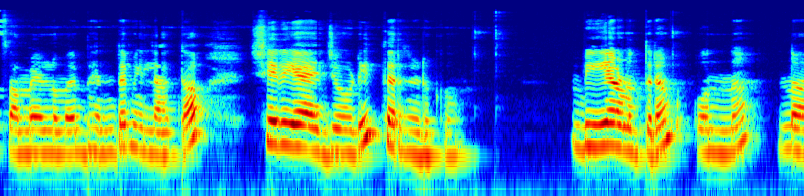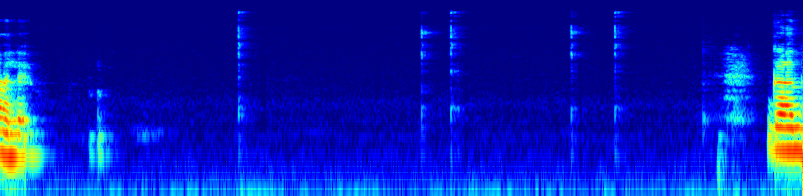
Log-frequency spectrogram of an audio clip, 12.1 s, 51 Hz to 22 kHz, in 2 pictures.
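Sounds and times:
person breathing: 1.6s - 1.9s, 11.3s - 11.8s
computer mouse clicks: 3.5s - 4.0s, 5.0s - 5.2s, 7.8s - 8.0s, 9.2s - 9.6s, 10.3s - 10.8s
person speaking: 4.3s - 6.4s.

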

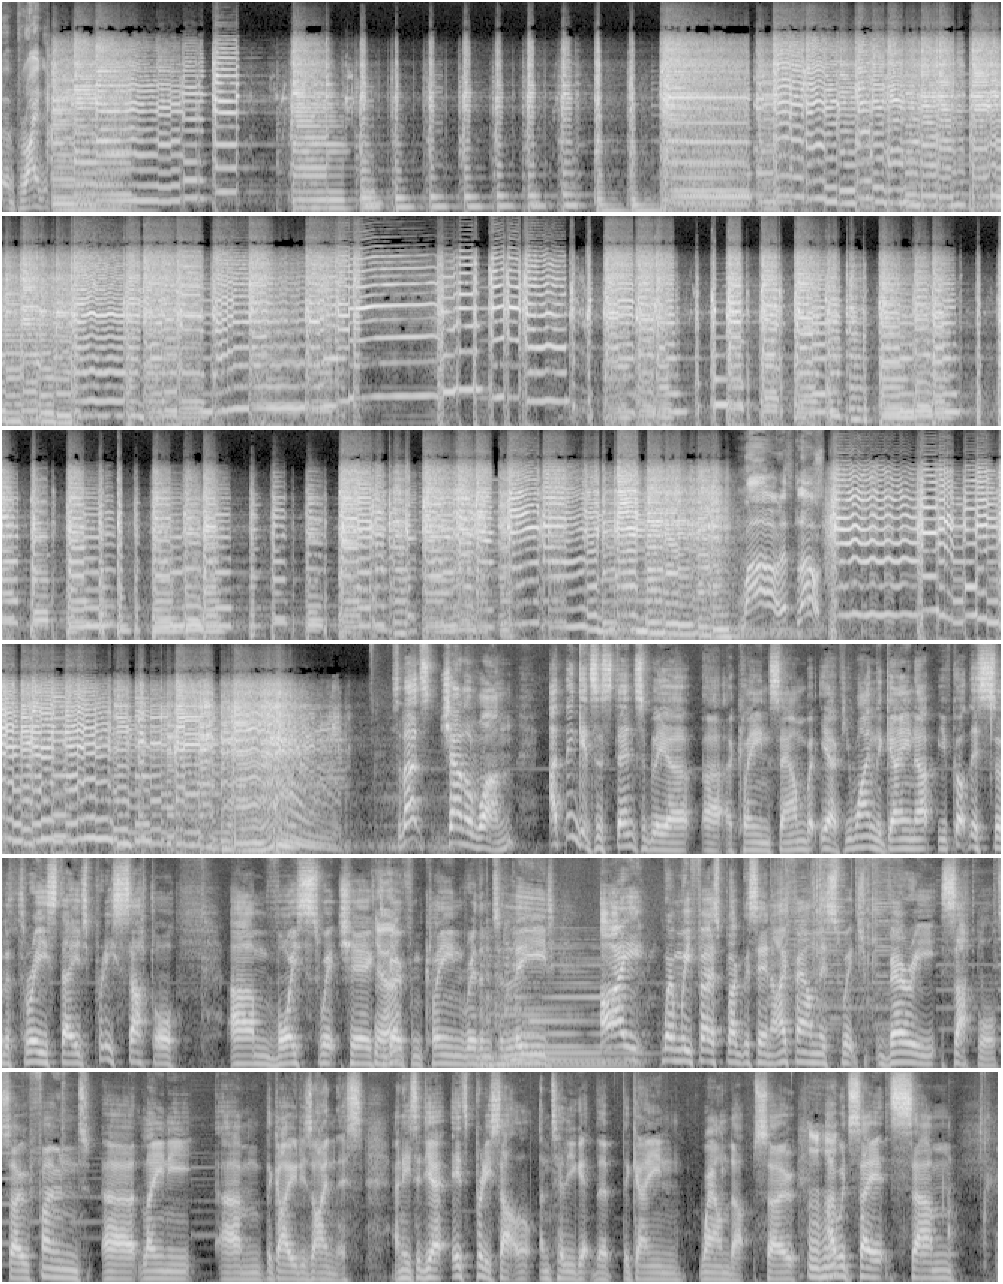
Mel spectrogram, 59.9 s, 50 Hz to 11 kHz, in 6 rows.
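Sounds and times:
overdriven electric guitar: 0.4s - 34.4s, 44.7s - 46.6s.

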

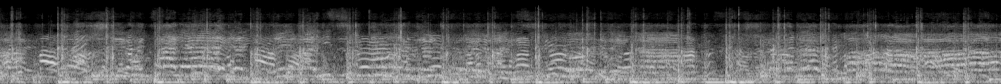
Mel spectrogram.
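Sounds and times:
frame drum beating: 0.0s - 10.0s
handclaps: 0.0s - 10.0s
women singing together: 0.0s - 10.0s.

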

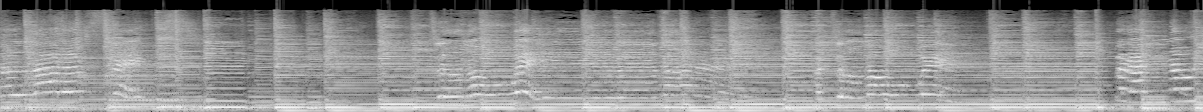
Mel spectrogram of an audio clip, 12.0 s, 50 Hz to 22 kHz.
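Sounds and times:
woman singing: 0.0s - 2.3s, 3.9s - 9.9s, 10.9s - 12.0s
acoustic guitar strumming: 0.0s - 12.0s.

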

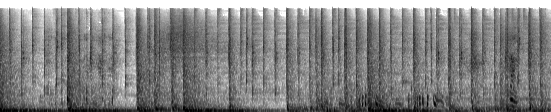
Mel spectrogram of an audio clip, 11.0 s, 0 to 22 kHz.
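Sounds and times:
music with percussive beat: 0.0s - 11.0s
pigeons cooing: 6.4s - 9.1s.

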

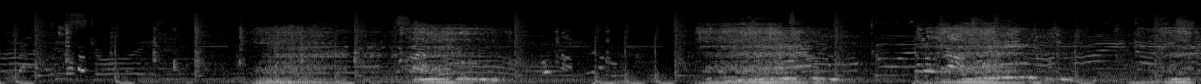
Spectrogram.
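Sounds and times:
diesel truck engine revving: 2.4s - 5.6s, 7.0s - 12.0s.

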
